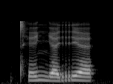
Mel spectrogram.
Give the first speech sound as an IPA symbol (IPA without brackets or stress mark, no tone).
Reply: tʰ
